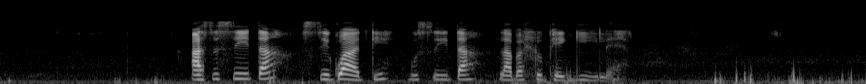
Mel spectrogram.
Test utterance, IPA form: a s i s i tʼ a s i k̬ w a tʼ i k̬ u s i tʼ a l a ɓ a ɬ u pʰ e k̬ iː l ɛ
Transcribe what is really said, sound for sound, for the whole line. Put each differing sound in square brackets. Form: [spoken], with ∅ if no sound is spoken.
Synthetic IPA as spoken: a s i s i tʼ a s i k̬ w a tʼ i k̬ u s i tʼ a l a ɓ a ɬ u pʰ e k̬ iː l ɛ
